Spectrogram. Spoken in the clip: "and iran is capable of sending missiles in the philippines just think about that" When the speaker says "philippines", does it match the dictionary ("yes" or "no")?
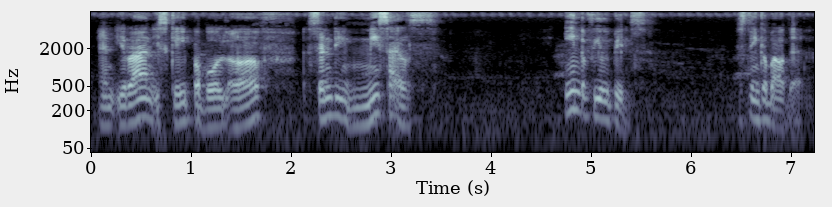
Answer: no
